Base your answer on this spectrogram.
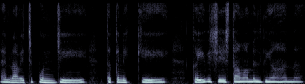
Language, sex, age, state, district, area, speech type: Punjabi, female, 30-45, Punjab, Fazilka, rural, spontaneous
